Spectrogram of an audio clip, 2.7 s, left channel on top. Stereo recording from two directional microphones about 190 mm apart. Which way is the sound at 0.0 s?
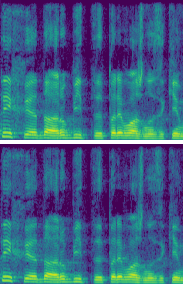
35° right (ahead or behind).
